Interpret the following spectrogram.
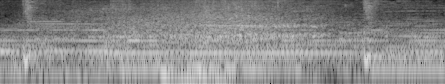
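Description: A car pulling away with a tyre squeal: a hiss that swells and fades over about a second and a half, over steady music.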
